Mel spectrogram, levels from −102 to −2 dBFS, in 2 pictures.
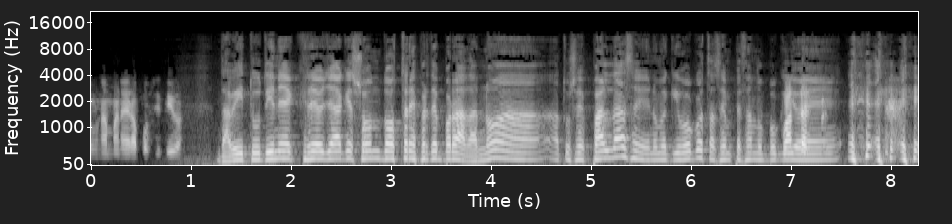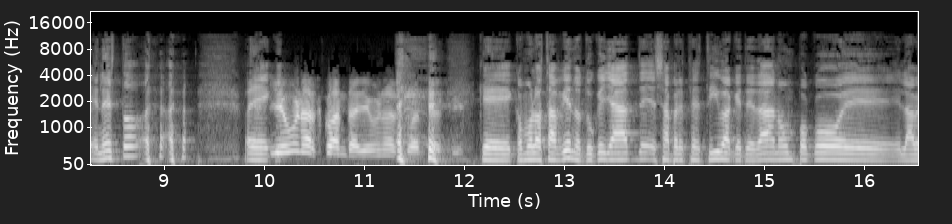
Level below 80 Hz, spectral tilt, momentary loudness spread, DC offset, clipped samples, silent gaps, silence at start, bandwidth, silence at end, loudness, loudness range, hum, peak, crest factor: -52 dBFS; -6 dB/octave; 10 LU; under 0.1%; under 0.1%; none; 0 s; 12 kHz; 0 s; -20 LUFS; 3 LU; none; 0 dBFS; 18 dB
